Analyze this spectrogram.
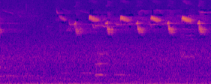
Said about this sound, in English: So what can we hear right here? We're standing outside the cats and dogs home. We can hear the river, we can hear lots of birds. Don't ask me to identify birds, that's an ecologist's job.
